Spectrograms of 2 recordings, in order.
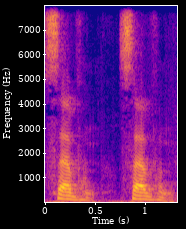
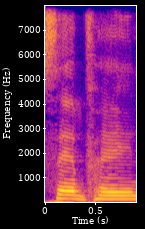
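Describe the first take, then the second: First: "সেভেন" clipped short, with no dragging; crisp and short. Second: "সেভেন" stretched slowly, vowels dragged out; drawn out, wrong. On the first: Teacher giving the correct short "সেভেন". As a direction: say "সেভেন" quick and tight. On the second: Teacher showing the wrong, stretched "সেভেন". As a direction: drag the vowels of "সেভেন" too long. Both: Shown as a demonstration. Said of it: "এরকম টেনে নিয়ে যাওয়া নয়".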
